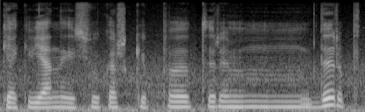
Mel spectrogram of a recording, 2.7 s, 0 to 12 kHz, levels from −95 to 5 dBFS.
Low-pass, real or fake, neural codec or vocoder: 10.8 kHz; real; none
